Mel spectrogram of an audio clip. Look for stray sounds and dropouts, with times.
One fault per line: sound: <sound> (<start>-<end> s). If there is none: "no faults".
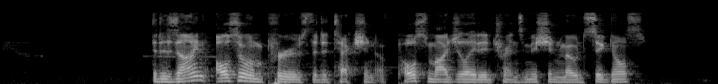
no faults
